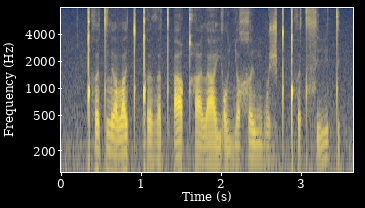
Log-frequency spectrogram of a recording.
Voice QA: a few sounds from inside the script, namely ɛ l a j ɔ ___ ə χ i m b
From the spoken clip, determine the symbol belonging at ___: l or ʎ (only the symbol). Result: ʎ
